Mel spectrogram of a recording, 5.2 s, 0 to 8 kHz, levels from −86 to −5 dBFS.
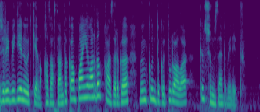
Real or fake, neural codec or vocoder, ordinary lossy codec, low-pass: fake; codec, 16 kHz, 2 kbps, X-Codec, HuBERT features, trained on LibriSpeech; none; none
